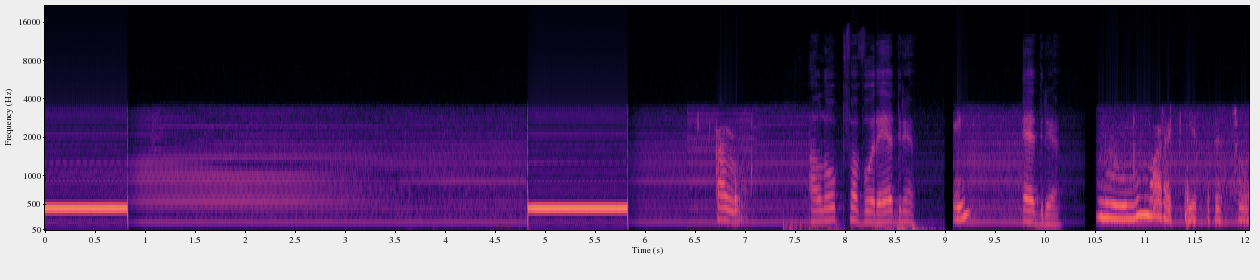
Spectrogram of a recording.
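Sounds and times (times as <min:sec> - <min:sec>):
telephone ringing: 0:00.0 - 0:00.8, 0:04.8 - 0:05.8
speech: 0:07.6 - 0:12.0.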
